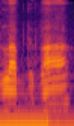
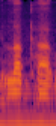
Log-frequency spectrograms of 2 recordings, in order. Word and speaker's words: labdha: There's a Sanskrit mistake, interestingly enough, if you want to note that, where it says the first word is labdva. It should be labdha with a short A instead of a V and a long A. Labdha.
